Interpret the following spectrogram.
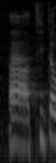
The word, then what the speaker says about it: থিটা: এই সমকোণী ত্রিভুজের, এই সমকোণী ত্রিভুজের ধরা যাক এই কোণটা থিটা, আমি একটু আগে থিটার থিটা উচ্চারণটা শিখিয়েছি তোমাদের, এটা থিটা।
